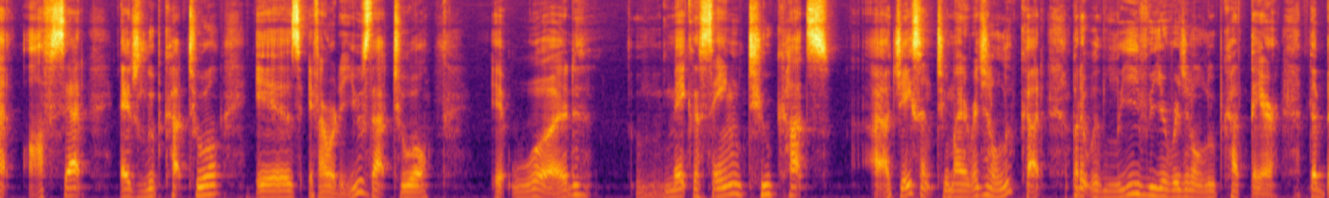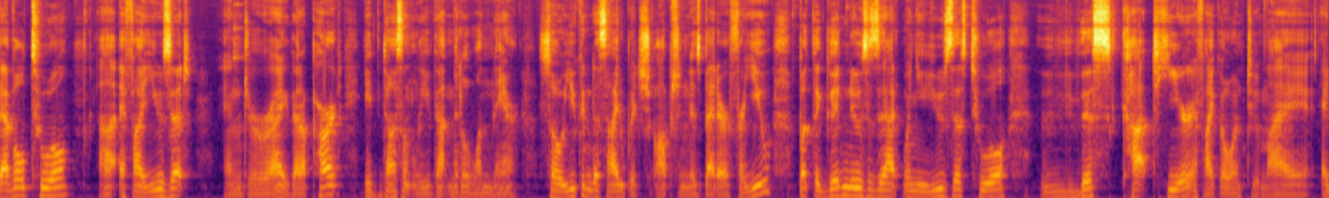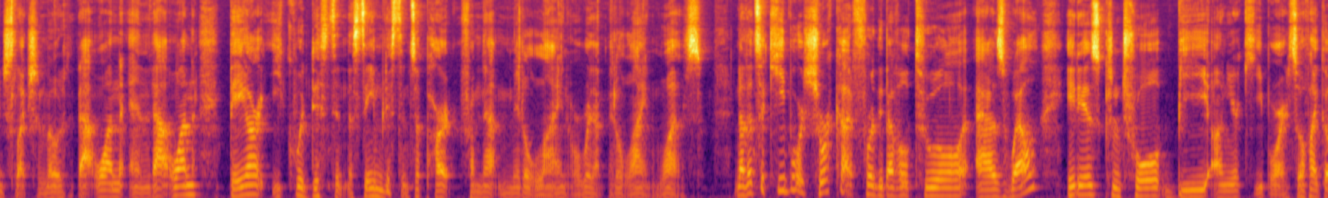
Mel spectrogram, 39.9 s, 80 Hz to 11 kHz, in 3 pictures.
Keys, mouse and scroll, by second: 2.5 ctrl+z, 3.9-6.9 drag, 12.9 ctrl+z, 14.5 click, 15.6 click, 21.2-24.2 middle drag, 25.9-27.2 drag, 28.0 alt+click.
